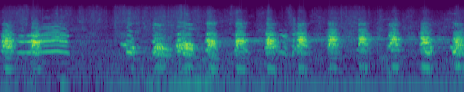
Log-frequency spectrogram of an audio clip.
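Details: Agitated laying hen back among the flock that almost killed her opens with a long nasal squawk, then a steady series of hoarse turkey-like clucks, roughly three each second.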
